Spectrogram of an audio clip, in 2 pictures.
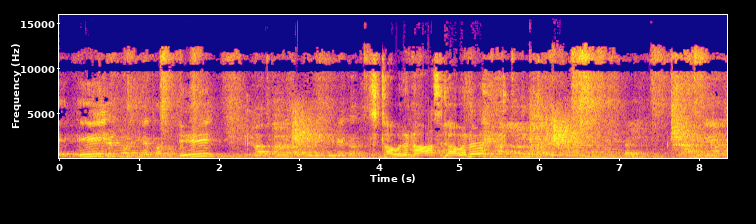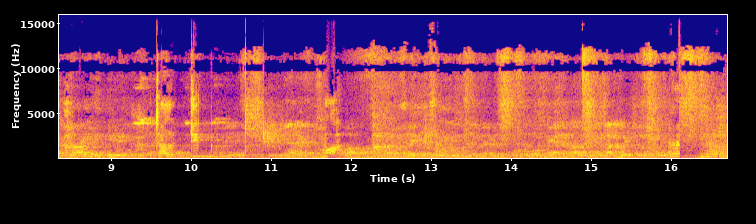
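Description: Young men talk loudly with animation nearby.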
